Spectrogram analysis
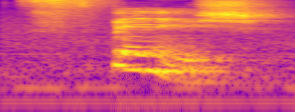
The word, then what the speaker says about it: Spanish: Então não vamos pronunciar uma sílaba antes do S porque ela não existe, ok?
